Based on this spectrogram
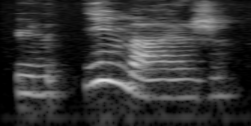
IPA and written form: yn imaʒ (une image)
